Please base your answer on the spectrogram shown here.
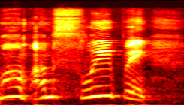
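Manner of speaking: irritated, fed-up, annoyed tone. Retelling waking up to cabinets slamming, telling mom: imitating own annoyed complaint. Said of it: "one time I got so annoyed".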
